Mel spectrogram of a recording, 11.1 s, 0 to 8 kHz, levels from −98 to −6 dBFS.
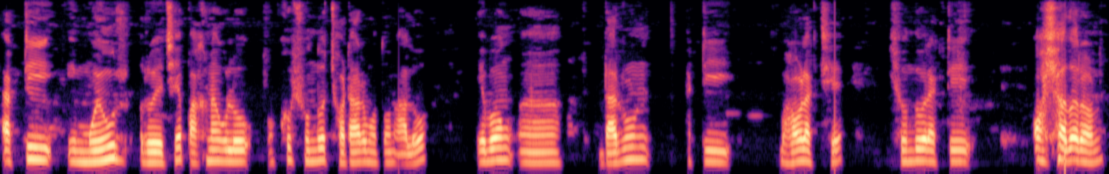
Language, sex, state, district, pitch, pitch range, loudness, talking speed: Bengali, male, West Bengal, Dakshin Dinajpur, 150 Hz, 140-175 Hz, -17 LUFS, 95 wpm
